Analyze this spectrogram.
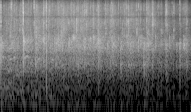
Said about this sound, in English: And so that's awesome. Clap.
